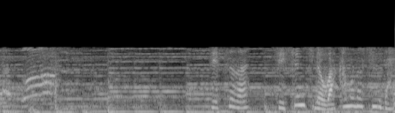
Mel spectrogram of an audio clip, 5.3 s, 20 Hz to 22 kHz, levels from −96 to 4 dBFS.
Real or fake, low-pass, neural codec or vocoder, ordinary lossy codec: fake; 7.2 kHz; codec, 16 kHz in and 24 kHz out, 1 kbps, XY-Tokenizer; AAC, 16 kbps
